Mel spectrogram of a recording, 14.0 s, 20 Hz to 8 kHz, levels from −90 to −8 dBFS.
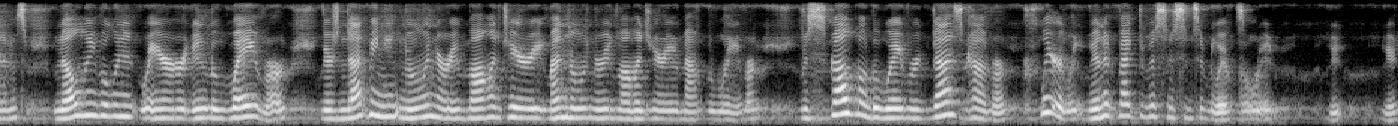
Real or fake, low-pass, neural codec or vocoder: fake; 7.2 kHz; autoencoder, 22.05 kHz, a latent of 192 numbers a frame, VITS, trained on one speaker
